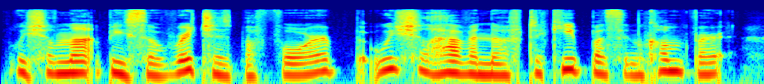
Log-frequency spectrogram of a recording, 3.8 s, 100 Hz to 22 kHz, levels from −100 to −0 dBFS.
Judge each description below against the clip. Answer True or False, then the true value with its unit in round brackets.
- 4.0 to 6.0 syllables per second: False (6.2 syllables/s)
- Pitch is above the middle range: True (205 Hz)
